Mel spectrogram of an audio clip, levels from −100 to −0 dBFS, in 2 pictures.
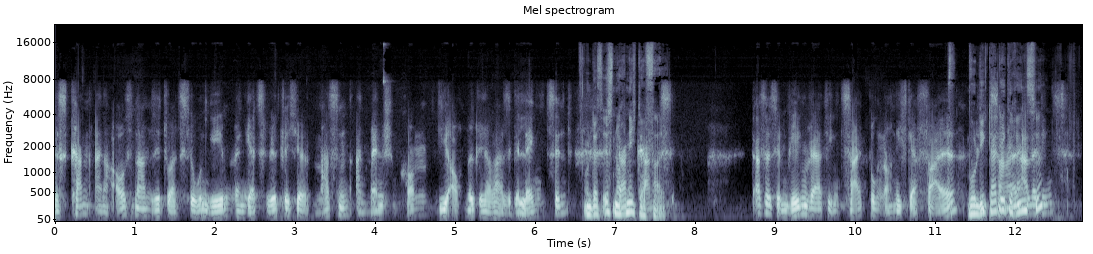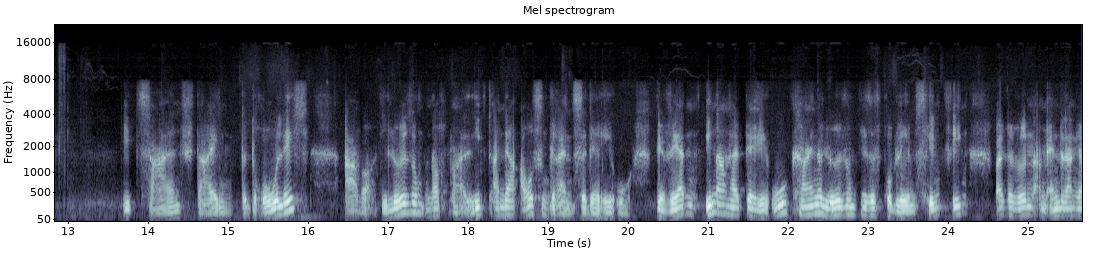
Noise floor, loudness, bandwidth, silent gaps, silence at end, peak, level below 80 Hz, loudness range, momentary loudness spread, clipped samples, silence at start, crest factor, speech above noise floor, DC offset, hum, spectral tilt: -56 dBFS; -21 LUFS; 16 kHz; none; 0 s; -2 dBFS; -58 dBFS; 4 LU; 11 LU; under 0.1%; 0 s; 18 dB; 36 dB; under 0.1%; none; -6.5 dB/octave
